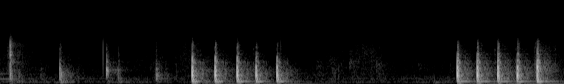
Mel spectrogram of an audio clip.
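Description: A traveller knocks loudly on the wooden door of a lonely farmhouse, standing on the porch: a few scattered knocks, then two quick bursts of about five firm raps each, separated by a short pause, with no voices.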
